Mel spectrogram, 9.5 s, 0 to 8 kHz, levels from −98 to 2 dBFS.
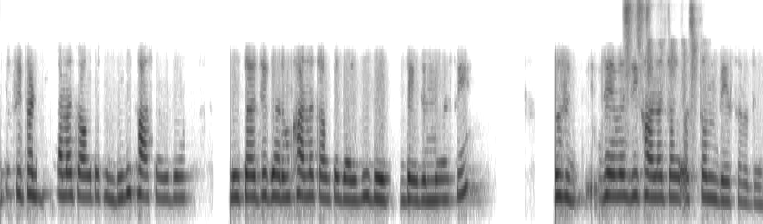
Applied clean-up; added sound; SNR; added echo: neural mask model DeepFilterNet 3.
